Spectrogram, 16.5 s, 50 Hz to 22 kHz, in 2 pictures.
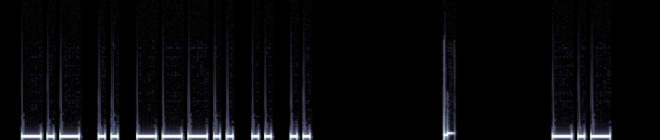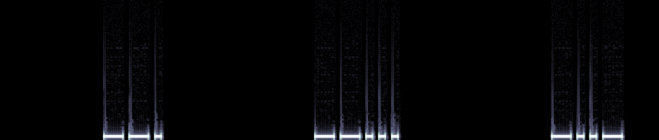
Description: Morse code, heard as a keyed tone, about 15 wpm, spaced as for 7 wpm, 700 Hz. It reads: KI8II KG7X
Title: USA Call Signs - 5 Characters - 8x Character Spacing - 15wpm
